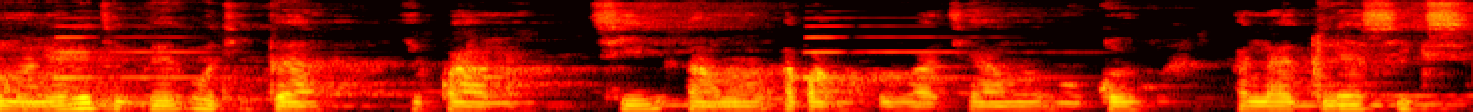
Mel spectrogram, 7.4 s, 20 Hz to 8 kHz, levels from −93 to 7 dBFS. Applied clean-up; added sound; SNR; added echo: classical method WPE with log-MMSE.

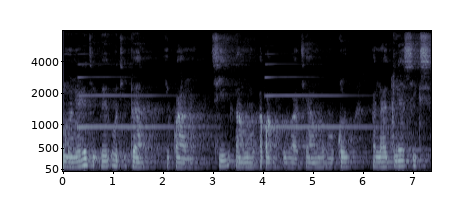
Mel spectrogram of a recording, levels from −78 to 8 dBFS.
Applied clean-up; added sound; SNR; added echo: none; Wind instrument, woodwind instrument; 13 dB; reverberation time 1.9 s.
